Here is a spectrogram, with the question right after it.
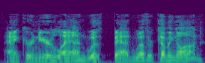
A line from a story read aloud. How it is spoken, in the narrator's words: exclaimed the sailor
